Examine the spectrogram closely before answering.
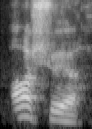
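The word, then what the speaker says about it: Österreich: Austria, not ostrich. It's Austria. It's spelled ostrich. It's OSTERRIO something CH. It's Austria. It's an Austrian coin. OSTERREICH. Isn't that what I just said? No, you said O. It starts with an O.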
